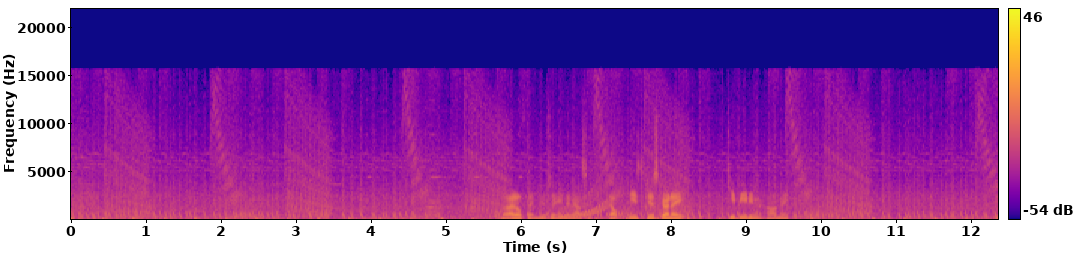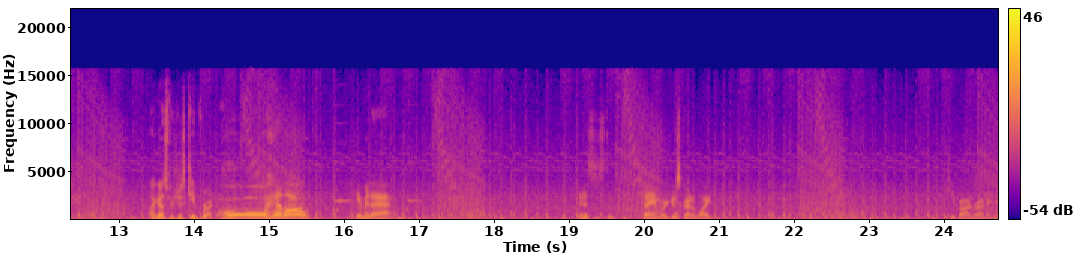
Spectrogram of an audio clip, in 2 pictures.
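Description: Rapid electronic whooshing and zapping effects play without pause.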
